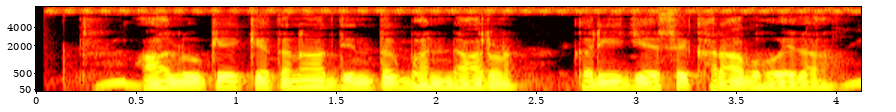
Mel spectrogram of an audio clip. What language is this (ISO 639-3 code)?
bho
